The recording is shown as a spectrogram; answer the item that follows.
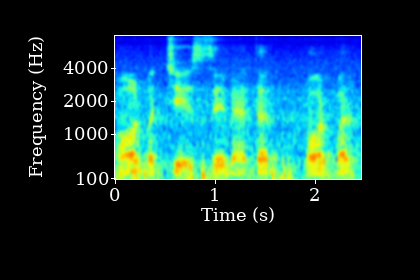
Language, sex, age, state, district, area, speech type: Urdu, male, 30-45, Delhi, North East Delhi, urban, spontaneous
